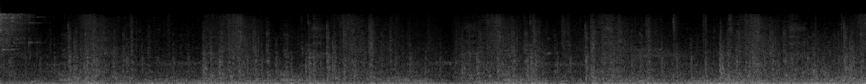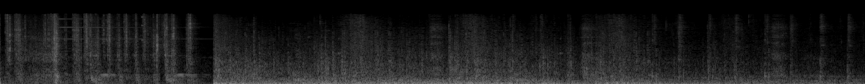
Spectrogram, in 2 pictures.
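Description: Footsteps crunch through snow and thump on wooden boards.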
